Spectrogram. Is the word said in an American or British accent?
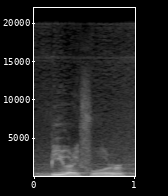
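American. It is said with an American accent. "when you say"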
